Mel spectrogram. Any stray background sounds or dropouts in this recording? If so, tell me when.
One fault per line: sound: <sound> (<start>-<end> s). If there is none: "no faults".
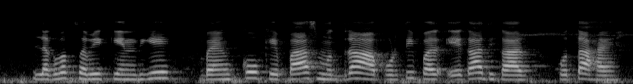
no faults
